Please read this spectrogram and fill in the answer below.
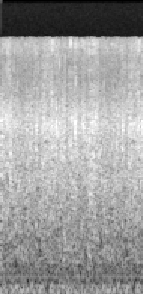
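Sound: lake water lapping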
